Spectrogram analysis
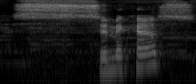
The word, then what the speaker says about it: Tsimikas: The new kid on the block, I think it's Tsimikas. I think it's how you pronounce it. I think the T is silent.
